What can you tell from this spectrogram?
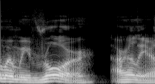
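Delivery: ordinary delivery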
